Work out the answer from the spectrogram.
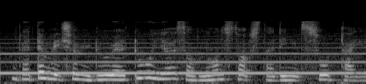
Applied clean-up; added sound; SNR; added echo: none; Wind instrument, woodwind instrument; 3 dB; none.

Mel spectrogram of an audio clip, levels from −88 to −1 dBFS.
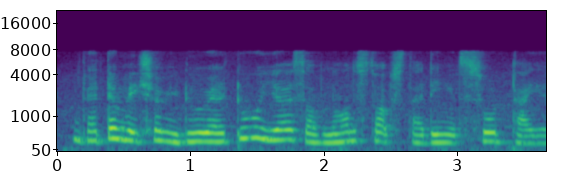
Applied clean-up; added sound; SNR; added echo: none; none; none; none.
